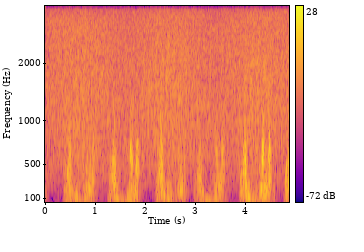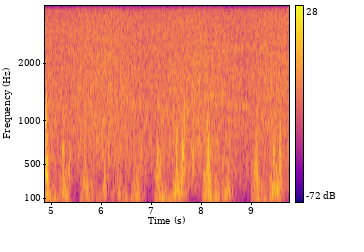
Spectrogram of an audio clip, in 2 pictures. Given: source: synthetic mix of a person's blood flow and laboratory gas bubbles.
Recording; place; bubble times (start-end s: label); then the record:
Doppler ultrasound of blood flow; precordium
7.63-7.85 s: bubbles
From the record:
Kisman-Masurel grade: 112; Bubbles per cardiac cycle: 1 to 2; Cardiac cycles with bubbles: 1 to 10%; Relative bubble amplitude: moderate (0.250 to 0.450); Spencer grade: 1 (occasional bubble signal discernible with the cardiac motion signal, with majority of cardiac periods free of bubbles); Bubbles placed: only in the low amplitude regions of the cardiac cycle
